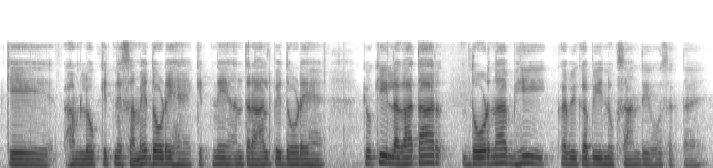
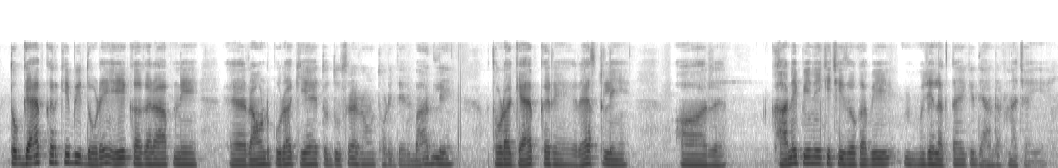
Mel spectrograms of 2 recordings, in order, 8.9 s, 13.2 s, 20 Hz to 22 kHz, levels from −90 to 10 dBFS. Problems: none marked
